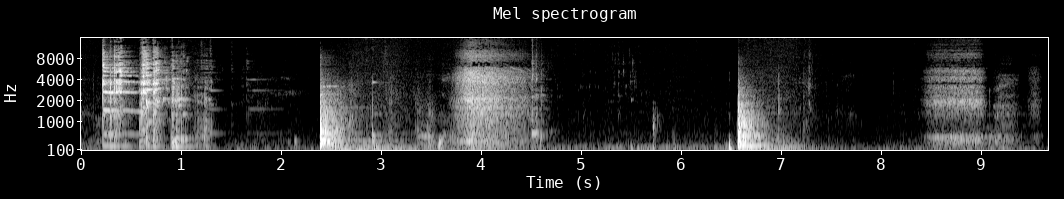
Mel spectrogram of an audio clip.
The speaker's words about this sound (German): das Glas ausspülen hier.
